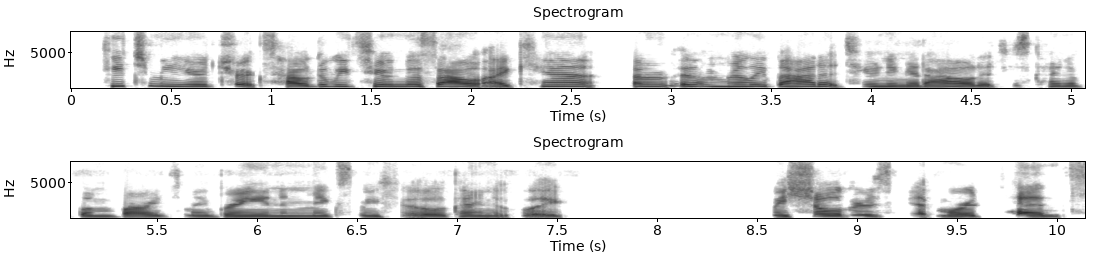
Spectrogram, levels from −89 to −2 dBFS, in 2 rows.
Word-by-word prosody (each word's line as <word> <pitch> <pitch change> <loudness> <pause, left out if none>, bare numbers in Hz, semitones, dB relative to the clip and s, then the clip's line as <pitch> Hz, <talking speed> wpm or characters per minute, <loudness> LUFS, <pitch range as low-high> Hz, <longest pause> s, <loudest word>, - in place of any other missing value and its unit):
Teach 305 +1 0
me 295 -3 0
your 240 -1 +1
tricks, - - -2
how 220 -1 +5
do 265 - -3
we 260 0 -1
tune 245 -2 0
this 250 +1 -1
out? 250 -3 +6
I 225 - +1
can't 275 +1 0 0.2
I - - +5
don't 245 0 -3
uh, - - +4
I'm 255 0 -1
really 265 +3 +3
bad 255 0 +2
at - - -1
tuning 225 -2 -2
it 215 - 0
out, 210 0 +3
it - - -4
just 210 - -12
kind 230 -1 -3
of 210 - -5
bombards 195 +1 -1
my 200 -1 -4
brain 190 0 +1
and 180 0 -4
makes 185 0 -5
me 195 0 -3
feel 190 0 -2
kind 200 -3 -3
of - - -11
like 480 0 -2 1.1
my 210 - +2
shoulders 230 0 +2
get - - -3
more 200 +1 +2 0.2
tense. 205 +1 +3
225 Hz, 245 wpm, -23 LUFS, 200-250 Hz, 1.1 s, out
